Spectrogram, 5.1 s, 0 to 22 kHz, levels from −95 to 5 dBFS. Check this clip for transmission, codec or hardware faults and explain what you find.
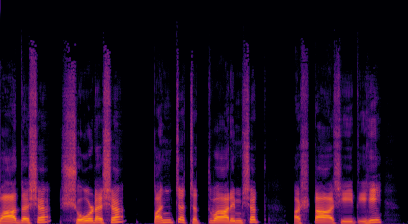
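Nothing in this bit of speech jumps out at me as a fault, so there's nothing to flag here.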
